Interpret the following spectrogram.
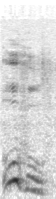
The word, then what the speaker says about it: Uhu: the owl is that in German, an eagle owl is called Uhu, and it's spelled U-H-U, and it's called Uhu because that's the sound they make. They go Uhu, Uhu.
